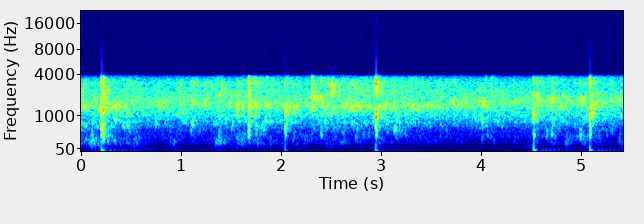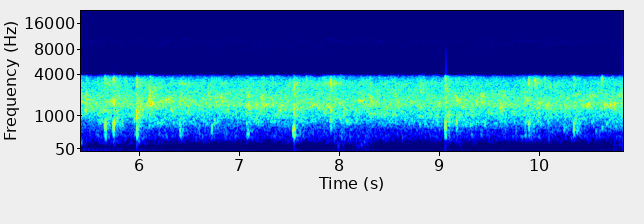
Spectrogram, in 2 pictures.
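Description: Heavy rain: a steady hiss with frequent irregular sharp taps of drops.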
